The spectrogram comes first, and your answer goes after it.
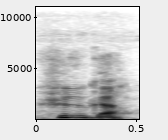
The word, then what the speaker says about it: Hygge: Wait, how do you pronounce it again? Um, Huga.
